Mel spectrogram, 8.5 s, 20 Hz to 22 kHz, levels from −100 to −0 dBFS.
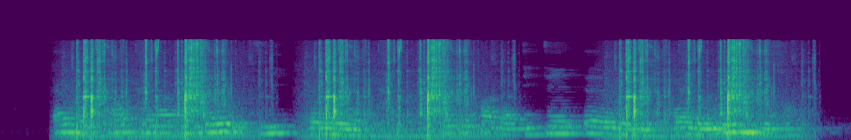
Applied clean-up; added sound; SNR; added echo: none; Coin (dropping); -4 dB; reverberation time 0.9 s.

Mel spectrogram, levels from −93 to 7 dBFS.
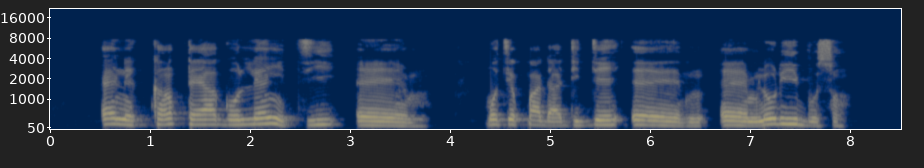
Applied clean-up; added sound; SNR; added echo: none; none; none; none.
